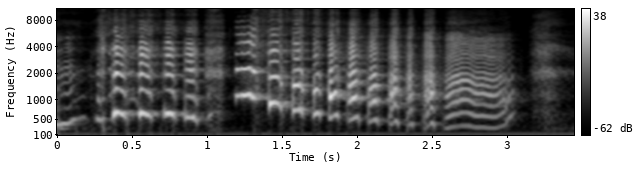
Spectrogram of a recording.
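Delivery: put-on high-pitched child giggle; bright little laugh. Shown as a demonstration. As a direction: giggle like a delighted kid.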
